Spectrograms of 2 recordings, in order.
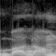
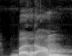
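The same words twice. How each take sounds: First: बादाम said as "baadaam", long first aa; correct long vowel. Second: बादाम said as "badaam", short first a; wrong short vowel. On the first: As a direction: lengthen the start of बादाम to "baa". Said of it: "इसको बादाम लिखा जाता है". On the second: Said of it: "ये गलत है". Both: Shown as a demonstration.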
